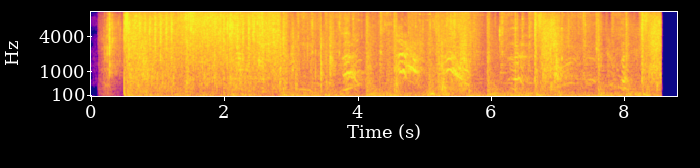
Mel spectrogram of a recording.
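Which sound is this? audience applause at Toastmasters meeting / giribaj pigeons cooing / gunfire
gunfire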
